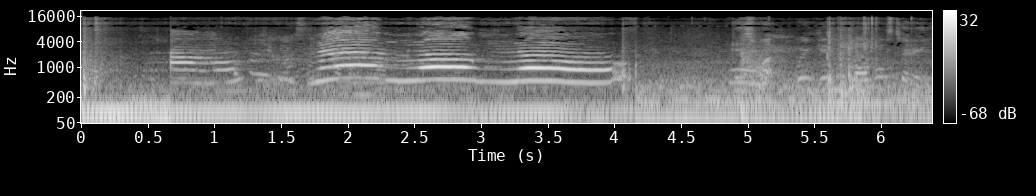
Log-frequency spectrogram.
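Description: A young child's high-pitched, drawn-out whining cries, three or four long wavering notes over about three seconds, ending about four seconds in.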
